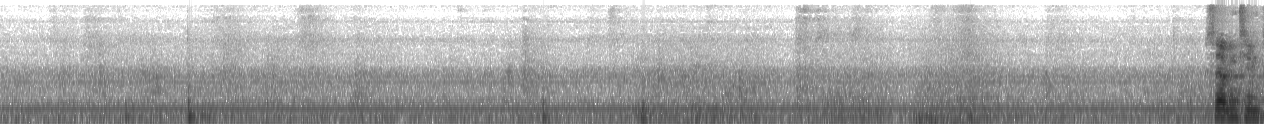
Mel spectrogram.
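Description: A machine hums steadily.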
